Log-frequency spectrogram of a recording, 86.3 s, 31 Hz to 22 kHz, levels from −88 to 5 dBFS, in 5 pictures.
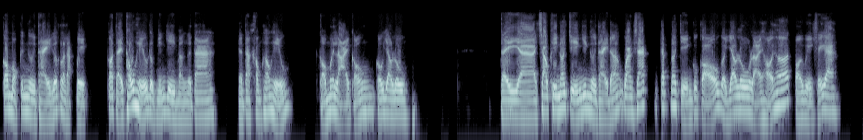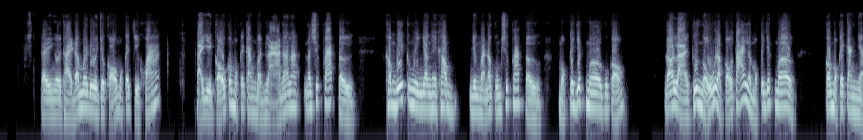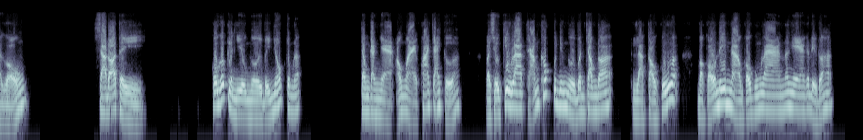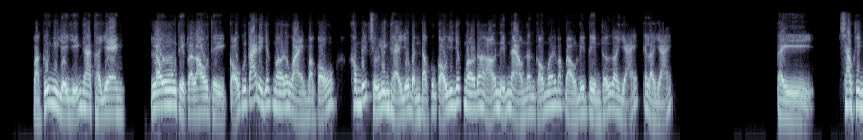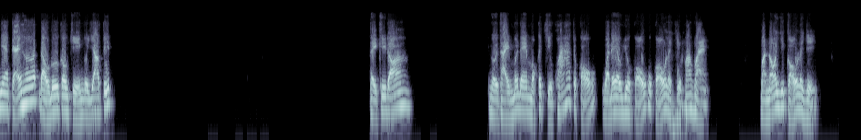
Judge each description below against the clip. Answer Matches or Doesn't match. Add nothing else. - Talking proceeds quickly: Doesn't match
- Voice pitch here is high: Doesn't match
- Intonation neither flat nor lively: Doesn't match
